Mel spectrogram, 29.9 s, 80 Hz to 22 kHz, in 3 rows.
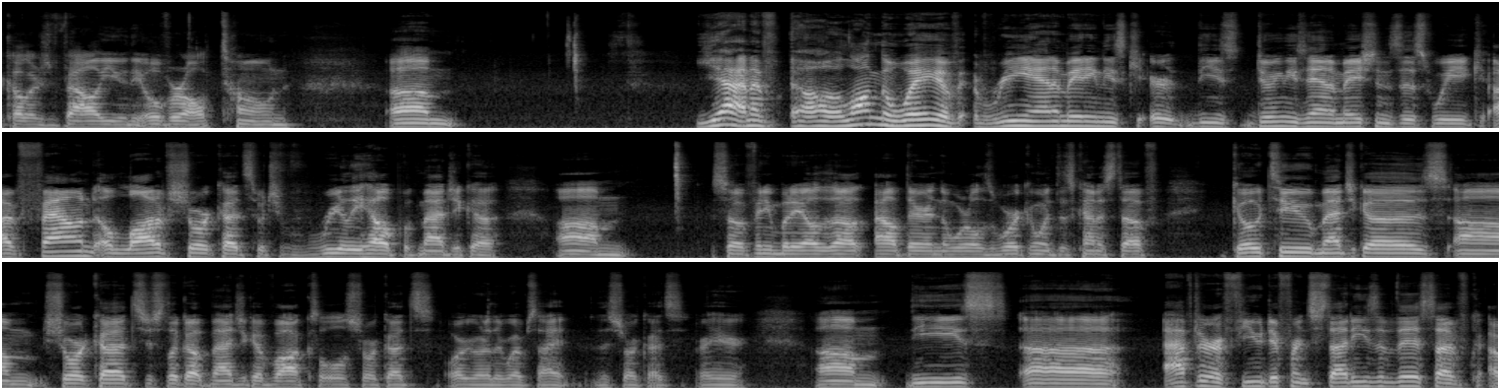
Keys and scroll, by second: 17.0 super+Tab.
